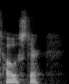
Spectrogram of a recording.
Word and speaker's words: Towcester: That's in Toaster. T-O-W-C-E-S-T-E-R. Pronounced Toaster in the UK.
